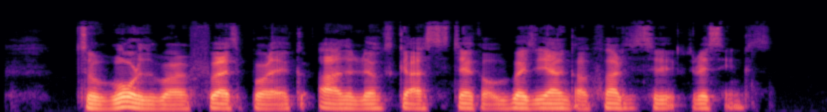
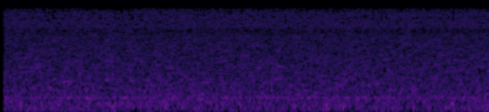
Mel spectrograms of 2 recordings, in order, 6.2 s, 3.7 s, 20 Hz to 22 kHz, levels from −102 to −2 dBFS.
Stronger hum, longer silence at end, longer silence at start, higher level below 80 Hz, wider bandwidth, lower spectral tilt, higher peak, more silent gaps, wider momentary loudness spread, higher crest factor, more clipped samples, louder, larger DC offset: neither; first, 0.65 s vs 0 s; first, 0.6 s vs 0 s; first, -64 dBFS vs under -90 dBFS; second, 9.8 kHz vs 16.5 kHz; first, -6.5 dB/octave vs -2 dB/octave; first, -6 dBFS vs -54 dBFS; neither; first, 11 LU vs 0 LU; about the same, 18 dB vs 14 dB; neither; first, -23 LUFS vs -66 LUFS; neither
